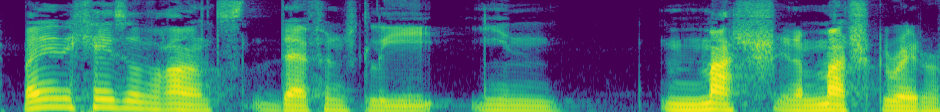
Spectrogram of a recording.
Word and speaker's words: Reims: Hello everyone, today we talk about medieval Reims. There are different ways we would think it could be pronounced, Reims, Rem, whatever, but it's actually Reims.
